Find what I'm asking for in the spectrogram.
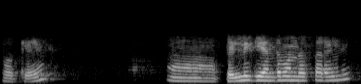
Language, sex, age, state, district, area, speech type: Telugu, male, 30-45, Andhra Pradesh, Chittoor, urban, conversation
